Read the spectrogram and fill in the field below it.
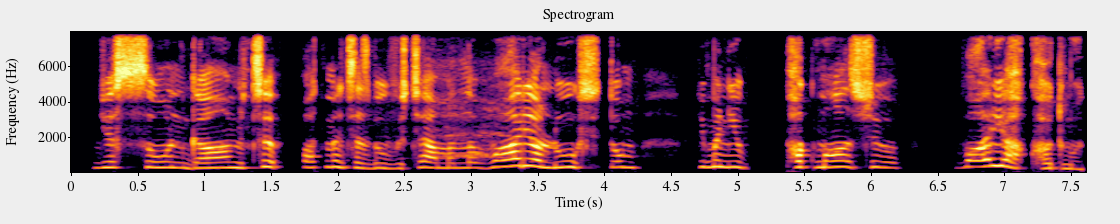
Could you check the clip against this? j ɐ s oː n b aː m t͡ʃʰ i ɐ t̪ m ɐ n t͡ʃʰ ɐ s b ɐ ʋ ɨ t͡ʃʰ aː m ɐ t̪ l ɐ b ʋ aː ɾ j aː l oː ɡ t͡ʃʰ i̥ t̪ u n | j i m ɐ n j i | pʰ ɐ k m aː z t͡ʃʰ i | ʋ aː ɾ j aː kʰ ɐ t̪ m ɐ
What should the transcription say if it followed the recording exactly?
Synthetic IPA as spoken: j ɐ s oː n ɡ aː m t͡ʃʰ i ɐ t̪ m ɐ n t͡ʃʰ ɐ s b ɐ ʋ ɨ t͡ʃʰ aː m ɐ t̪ l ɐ b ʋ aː ɾ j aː l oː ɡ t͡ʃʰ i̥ t̪ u m | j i m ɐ n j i | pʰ ɐ k m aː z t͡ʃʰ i | ʋ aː ɾ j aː kʰ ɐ t̪ m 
